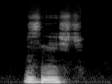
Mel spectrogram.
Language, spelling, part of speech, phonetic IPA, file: Polish, wznieść, verb, [vzʲɲɛ̇ɕt͡ɕ], LL-Q809 (pol)-wznieść.wav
